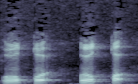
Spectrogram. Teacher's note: kena berikan pantulan kerana qaf merupakan huruf qalqalah, bertanda mati, qalqalah surah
